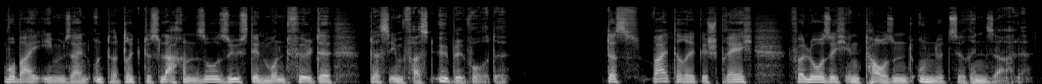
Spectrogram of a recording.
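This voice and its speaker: Male narrator, fairly low pitch, expressive measured storytelling, scripted literary prose, very dry recording. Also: dry recording.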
